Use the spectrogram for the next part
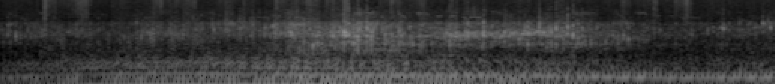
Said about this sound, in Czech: Tento zvuk jsme zachytili nedávno v Anglii, ve chvíli, kdy se dvě skvadrony Spitfireů chystaly ke startu k dennímu náletu na obsazenou Evropu.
